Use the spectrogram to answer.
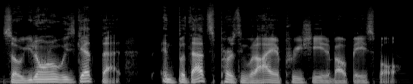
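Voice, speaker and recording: A man's voice: low-pitched, lively intonation, quick pace, no echo, studio quality. An American man hosting a conversational interview, asking wordy questions that he rephrases as he goes. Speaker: interviewer, host.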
